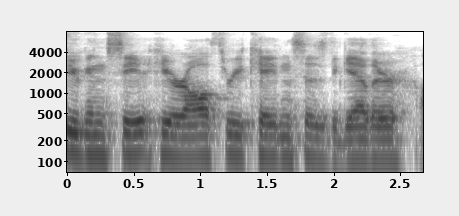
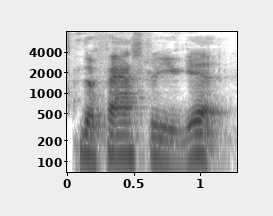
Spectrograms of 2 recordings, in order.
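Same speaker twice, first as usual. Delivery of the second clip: ordinary talk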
